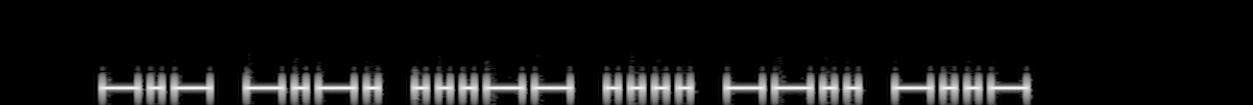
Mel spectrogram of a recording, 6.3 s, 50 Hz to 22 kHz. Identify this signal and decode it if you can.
Morse code, heard as a keyed tone, about 21 wpm, 700 Hz. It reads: KC3HZX
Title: USA Call Signs - 6 Characters - Repeated 3x - 20wpm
